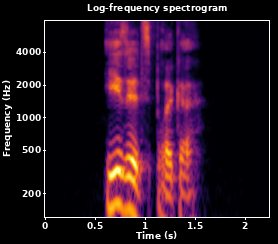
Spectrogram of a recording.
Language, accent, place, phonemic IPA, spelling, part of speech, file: German, Germany, Berlin, /ˈeːzəlsˌbrʏkə/, Eselsbrücke, noun, De-Eselsbrücke.ogg
- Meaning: mnemonic (a mental technique to remember something, e.g. a sentence)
